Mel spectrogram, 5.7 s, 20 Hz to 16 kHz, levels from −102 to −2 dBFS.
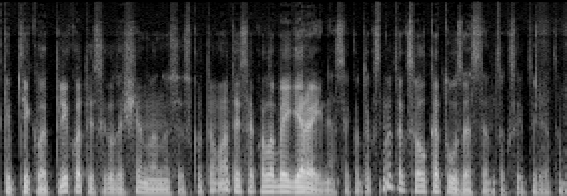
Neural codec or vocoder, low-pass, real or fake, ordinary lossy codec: none; 14.4 kHz; real; Opus, 24 kbps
